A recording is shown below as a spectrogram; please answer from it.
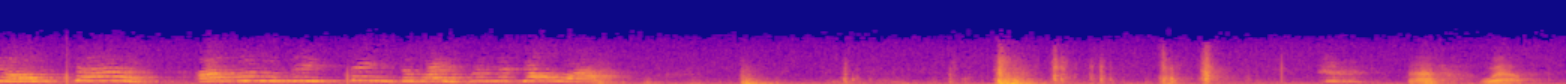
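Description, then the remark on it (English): A door creaks open with long, wavering squeals over several seconds, followed by a run of sharp clicks and knocks from the latch and frame. “Prudence, open this door.”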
